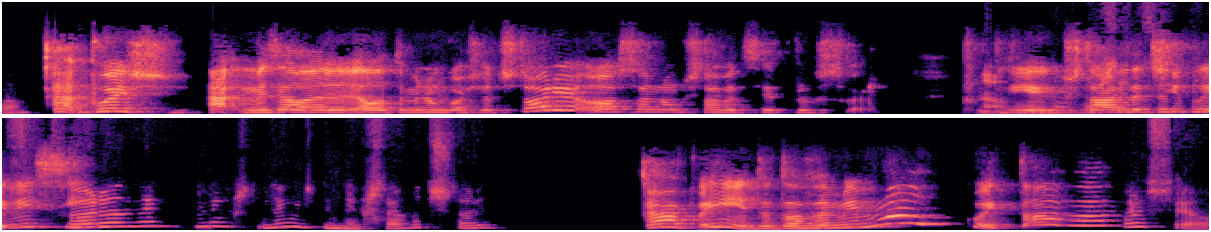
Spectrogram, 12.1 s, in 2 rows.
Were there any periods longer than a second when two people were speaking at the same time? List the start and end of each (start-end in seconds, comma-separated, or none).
4.9-6.6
